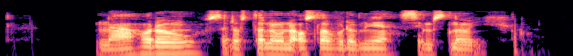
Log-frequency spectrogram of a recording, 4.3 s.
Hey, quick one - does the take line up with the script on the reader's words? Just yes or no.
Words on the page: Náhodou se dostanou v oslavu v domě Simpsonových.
no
